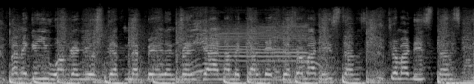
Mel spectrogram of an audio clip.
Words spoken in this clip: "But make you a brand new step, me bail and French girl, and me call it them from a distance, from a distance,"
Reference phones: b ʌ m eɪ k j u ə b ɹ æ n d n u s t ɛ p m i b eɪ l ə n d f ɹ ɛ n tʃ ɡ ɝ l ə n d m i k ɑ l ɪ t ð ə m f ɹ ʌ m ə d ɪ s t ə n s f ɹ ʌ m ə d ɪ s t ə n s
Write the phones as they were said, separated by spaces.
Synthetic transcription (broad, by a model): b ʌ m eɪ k j u ə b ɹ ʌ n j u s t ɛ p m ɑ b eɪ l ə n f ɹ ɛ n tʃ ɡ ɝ n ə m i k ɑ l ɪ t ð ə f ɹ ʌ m ə d ɪ s t ə n s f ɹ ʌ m ə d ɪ s t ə n s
